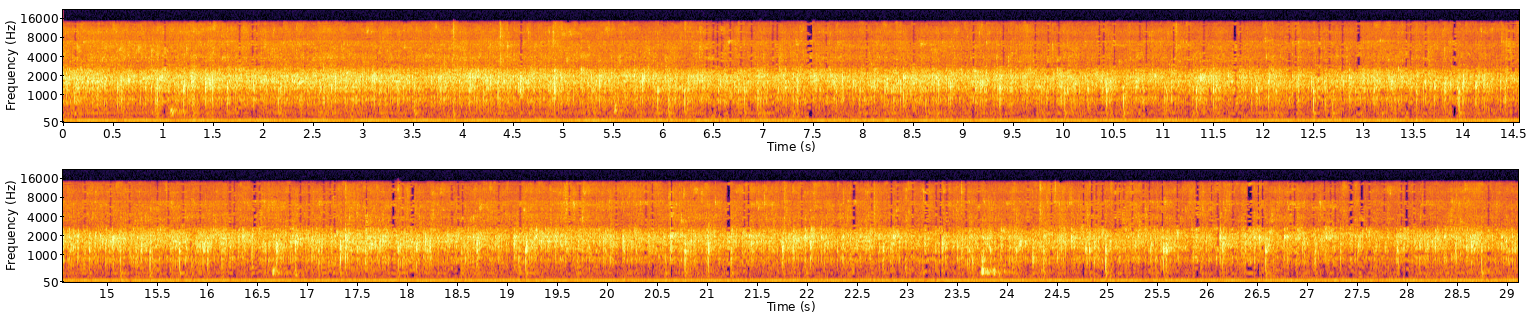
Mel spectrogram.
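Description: Chicken frying in hot oil: a steady sizzle full of fine crackling, over a low steady hum.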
